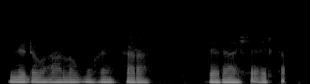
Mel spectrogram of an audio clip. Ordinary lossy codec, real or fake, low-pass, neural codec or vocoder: none; real; 3.6 kHz; none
